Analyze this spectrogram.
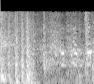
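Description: A live chicken about to be killed gives short, throaty clucks and squawks, a few brief calls set over a rough, rustling background of moderate loudness.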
